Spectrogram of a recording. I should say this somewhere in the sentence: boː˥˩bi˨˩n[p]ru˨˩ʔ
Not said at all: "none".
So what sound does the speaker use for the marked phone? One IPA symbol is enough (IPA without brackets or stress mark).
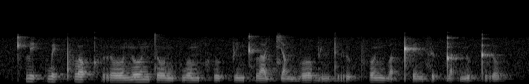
t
